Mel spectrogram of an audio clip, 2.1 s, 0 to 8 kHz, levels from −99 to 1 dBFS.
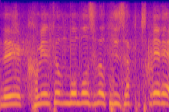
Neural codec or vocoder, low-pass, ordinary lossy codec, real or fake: codec, 16 kHz, 0.8 kbps, ZipCodec; 7.2 kHz; none; fake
